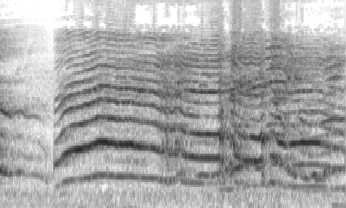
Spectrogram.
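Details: A baby cries in one loud, sustained, high-pitched wail after a brief softer whimper, reportedly crying for a sparrow.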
